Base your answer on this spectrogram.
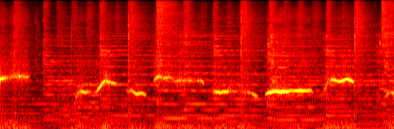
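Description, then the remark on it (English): A person whistles a wandering, bright melody, the pure notes gliding up and down over a steady instrumental backing, moderately loud throughout. “I stroll with my hands in my pockets, whistling sweet tunes of nothing.”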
